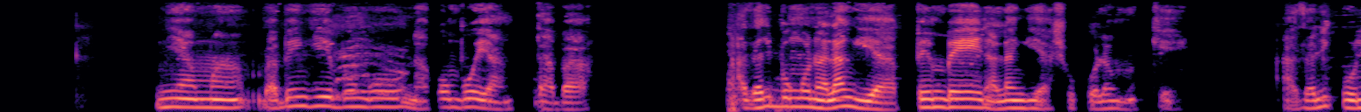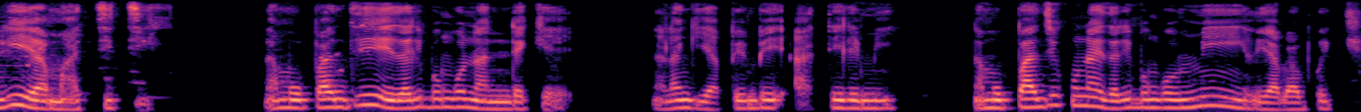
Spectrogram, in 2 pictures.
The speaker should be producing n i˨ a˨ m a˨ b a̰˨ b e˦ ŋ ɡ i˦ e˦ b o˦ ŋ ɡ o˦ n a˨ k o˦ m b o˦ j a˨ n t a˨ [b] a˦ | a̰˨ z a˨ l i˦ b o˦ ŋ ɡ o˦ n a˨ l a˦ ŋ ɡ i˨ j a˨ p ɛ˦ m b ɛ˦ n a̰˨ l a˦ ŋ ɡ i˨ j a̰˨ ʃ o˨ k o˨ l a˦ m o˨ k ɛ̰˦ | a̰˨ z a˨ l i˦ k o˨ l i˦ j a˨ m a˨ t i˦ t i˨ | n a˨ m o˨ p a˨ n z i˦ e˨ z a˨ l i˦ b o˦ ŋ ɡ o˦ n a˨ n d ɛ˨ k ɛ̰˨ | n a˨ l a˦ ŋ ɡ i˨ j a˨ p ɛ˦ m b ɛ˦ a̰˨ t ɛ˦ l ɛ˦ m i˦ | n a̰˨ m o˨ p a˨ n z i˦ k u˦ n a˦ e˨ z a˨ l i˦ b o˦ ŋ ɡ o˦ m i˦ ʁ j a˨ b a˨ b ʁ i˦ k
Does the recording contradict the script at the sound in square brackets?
no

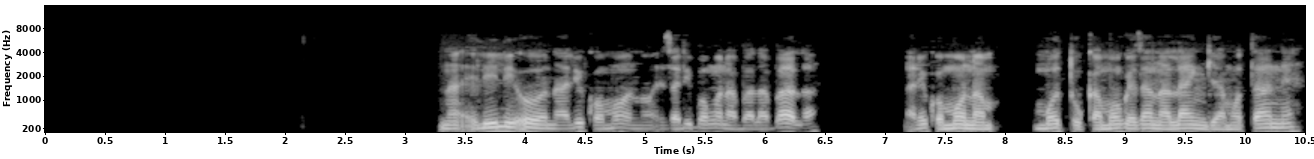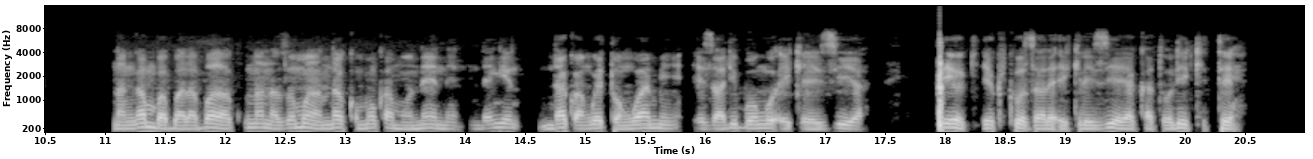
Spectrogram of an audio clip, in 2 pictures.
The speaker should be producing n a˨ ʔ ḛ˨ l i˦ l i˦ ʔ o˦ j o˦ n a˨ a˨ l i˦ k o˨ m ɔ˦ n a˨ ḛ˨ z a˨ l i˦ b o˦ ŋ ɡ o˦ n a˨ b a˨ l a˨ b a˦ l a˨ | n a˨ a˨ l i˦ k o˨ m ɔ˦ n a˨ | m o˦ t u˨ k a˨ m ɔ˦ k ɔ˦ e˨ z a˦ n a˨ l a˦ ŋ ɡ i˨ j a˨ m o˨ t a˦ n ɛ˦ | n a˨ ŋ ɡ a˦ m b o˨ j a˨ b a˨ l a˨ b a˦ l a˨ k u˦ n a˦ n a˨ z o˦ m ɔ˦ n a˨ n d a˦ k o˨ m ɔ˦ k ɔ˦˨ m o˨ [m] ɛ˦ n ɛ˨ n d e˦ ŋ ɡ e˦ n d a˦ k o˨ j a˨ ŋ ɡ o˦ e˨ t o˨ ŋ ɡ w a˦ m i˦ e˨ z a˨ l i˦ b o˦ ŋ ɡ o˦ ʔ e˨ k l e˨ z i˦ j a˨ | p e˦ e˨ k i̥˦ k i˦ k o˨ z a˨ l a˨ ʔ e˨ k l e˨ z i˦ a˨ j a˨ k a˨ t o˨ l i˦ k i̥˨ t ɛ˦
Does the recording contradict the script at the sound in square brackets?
yes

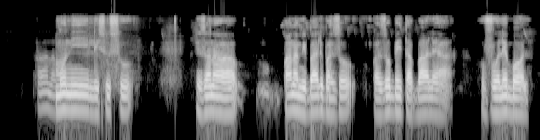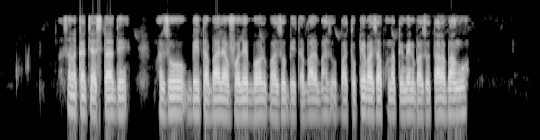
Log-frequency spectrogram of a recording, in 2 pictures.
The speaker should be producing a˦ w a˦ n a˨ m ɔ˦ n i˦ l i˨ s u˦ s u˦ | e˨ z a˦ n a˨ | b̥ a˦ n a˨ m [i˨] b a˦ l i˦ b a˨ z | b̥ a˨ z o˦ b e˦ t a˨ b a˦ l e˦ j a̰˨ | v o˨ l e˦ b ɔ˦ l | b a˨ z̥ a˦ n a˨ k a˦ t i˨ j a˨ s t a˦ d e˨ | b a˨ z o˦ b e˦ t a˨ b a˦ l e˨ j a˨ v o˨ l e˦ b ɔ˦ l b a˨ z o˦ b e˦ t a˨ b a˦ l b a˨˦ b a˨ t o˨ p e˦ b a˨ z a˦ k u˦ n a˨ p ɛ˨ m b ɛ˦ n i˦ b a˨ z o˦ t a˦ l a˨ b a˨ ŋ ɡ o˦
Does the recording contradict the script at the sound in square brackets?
no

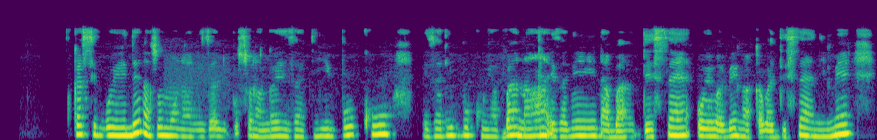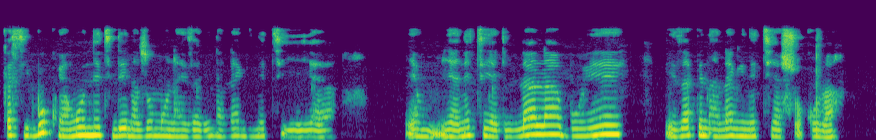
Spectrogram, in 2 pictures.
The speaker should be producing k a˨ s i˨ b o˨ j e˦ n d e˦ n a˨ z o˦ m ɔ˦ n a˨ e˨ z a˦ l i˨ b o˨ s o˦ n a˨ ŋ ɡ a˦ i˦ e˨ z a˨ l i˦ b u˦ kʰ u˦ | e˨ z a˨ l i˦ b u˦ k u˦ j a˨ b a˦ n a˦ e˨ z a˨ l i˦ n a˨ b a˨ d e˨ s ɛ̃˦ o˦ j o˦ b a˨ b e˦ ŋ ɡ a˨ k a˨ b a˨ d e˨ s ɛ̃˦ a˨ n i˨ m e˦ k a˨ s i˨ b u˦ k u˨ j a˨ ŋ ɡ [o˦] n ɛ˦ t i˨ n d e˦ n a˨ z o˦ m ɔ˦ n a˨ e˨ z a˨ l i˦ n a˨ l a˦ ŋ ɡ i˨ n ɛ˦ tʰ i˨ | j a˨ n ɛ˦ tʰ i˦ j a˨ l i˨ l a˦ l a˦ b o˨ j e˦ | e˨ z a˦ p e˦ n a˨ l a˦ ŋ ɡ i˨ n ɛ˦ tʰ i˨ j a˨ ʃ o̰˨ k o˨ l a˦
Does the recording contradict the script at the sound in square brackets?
no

